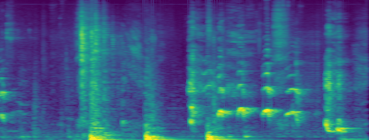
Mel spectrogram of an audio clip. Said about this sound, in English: Okay. Why is it not closing? Close the fucking door, yo.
